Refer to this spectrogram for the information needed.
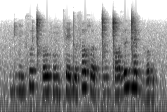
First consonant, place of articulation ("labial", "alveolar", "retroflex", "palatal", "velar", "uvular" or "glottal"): velar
